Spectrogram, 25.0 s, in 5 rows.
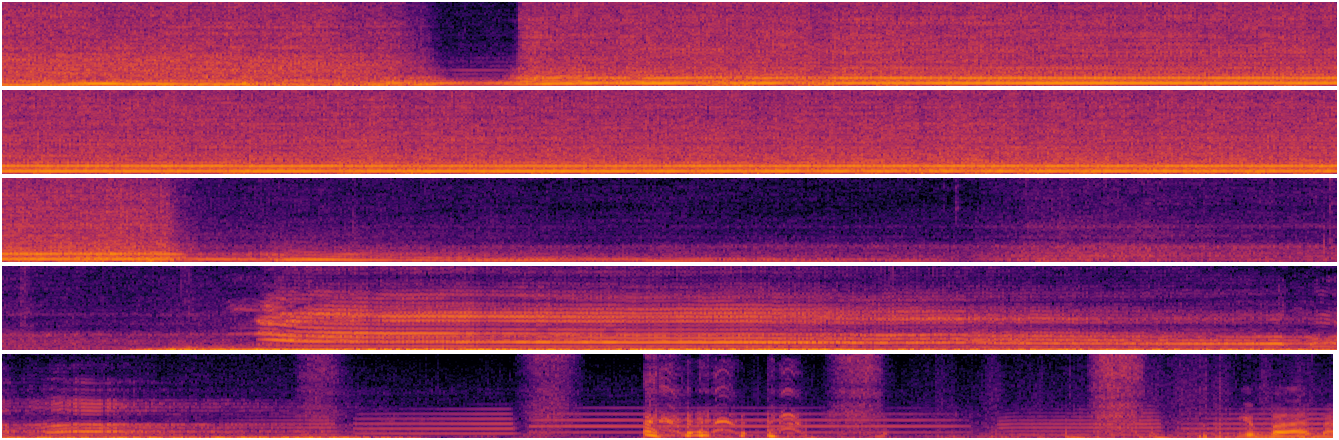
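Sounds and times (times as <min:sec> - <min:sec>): car engine revving high: 0:00.0 - 0:14.2.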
